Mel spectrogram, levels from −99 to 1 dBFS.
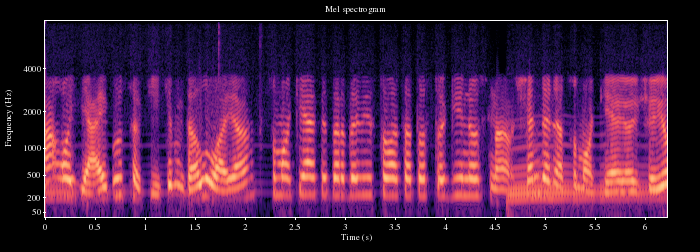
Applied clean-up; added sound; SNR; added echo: neural mask model RNNoise.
